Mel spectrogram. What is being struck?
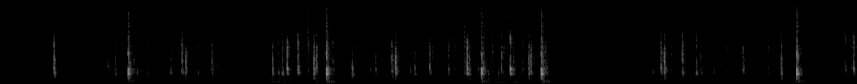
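Plastic mechanical keyboard.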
